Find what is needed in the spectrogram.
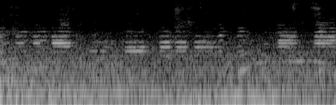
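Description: Steady low rumble of background ambience with faint, broken snatches of a distant voice.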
